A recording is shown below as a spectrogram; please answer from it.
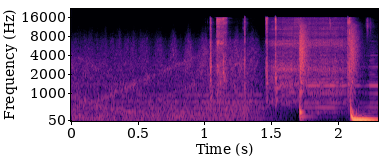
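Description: Logo sting sound effect: a faint rising whoosh, then from about halfway through a quick series of camera-shutter clicks.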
